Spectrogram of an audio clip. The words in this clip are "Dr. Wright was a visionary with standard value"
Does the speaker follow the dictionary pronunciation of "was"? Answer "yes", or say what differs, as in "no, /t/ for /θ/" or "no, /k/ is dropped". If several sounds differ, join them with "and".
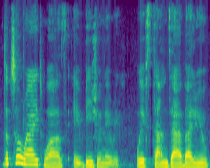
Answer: yes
